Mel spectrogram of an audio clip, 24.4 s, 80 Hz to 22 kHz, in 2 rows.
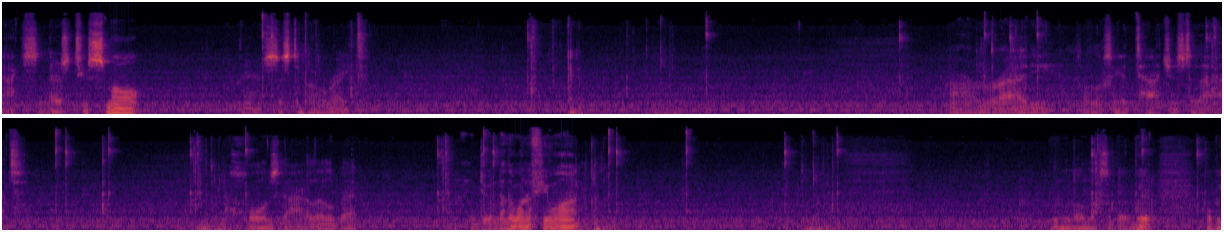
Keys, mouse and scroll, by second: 3.1 alt+a, 3.6 middle click, 5.7 Tab, 6.2-6.6 scroll up 3, 6.6 alt+a, 7.1 middle click, 9.2 scroll down 2, 9.8 shift+middle click, 10.3 middle click, 12.8 click, 13.3 middle click, 14.3 alt+a, 14.6 middle click, 17.0 click, 18.2 shift+d, 19.0 click, 20.4 alt+a, 20.5 middle click, 23.4 scroll up 1, 23.6 middle click.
